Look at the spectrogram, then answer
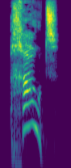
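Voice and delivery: very high, excited squeak. A narrator's reading. Snif spotting what looks like gold, excited squeak. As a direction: squeak it out, pitch leaping far up. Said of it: "piepte Snif".

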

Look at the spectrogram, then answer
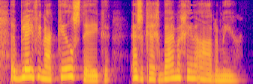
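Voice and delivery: ordinary delivery

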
